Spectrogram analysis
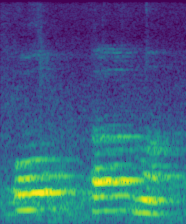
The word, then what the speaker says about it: Om: O-M, right? But I was always taught as a child that there are 4. Till you conclude the M with silence, you haven't finished saying Om.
